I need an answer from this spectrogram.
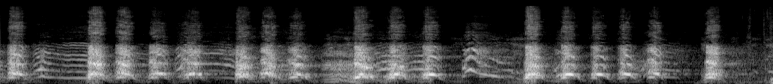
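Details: Weimaraner; barks and whines; jealousy over another dog getting attention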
